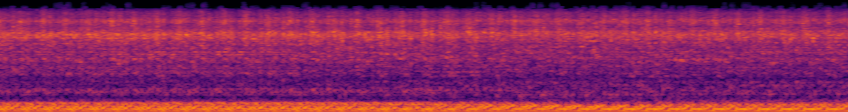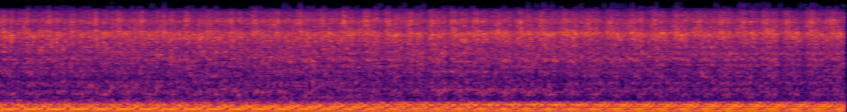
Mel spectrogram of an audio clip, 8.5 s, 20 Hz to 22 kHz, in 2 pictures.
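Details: 1963 Chevy C10 with 355ci small-block V8 (350 bored .030 over), Turbo 350, reportedly low miles, second start after years sitting: loud, steady burble through open headers, even firing, no misses or knocks; temp gauge not working, normal idle.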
